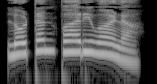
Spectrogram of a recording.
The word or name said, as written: ಲೊಟನ್ಪಾರಿವಾಳ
